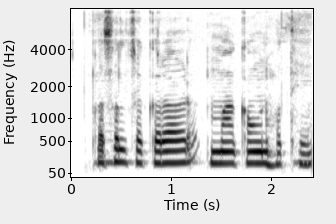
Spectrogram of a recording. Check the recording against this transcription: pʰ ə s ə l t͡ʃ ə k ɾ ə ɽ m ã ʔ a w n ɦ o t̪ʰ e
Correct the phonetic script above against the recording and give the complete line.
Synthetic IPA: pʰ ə s ə l t͡ʃ ə k ɾ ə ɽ m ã k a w n ɦ o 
